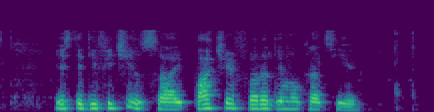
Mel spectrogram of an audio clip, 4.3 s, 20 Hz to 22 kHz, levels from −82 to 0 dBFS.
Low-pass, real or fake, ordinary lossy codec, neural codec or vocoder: 7.2 kHz; real; Opus, 32 kbps; none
